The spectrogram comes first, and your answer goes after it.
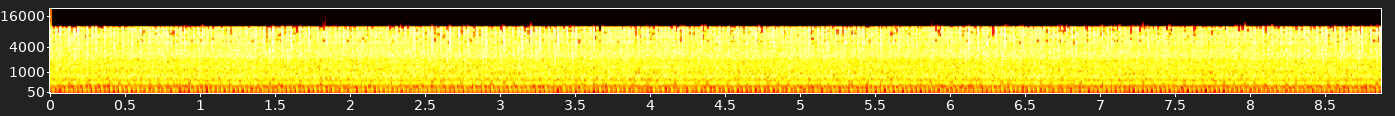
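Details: Mitsubishi Evolution 9 with 272 Kelford cams and Supertech beehive springs and retainers at idle: fast, light metallic ticking about three per second; owner unsure if normal, valve or lifter suspected.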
